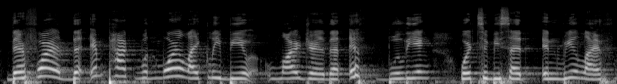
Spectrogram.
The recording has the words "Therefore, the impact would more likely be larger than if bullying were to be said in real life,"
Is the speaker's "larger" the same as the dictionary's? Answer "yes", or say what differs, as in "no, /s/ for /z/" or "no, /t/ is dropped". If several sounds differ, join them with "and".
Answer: yes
